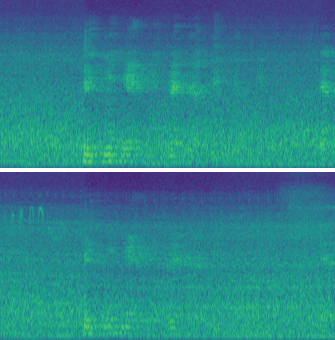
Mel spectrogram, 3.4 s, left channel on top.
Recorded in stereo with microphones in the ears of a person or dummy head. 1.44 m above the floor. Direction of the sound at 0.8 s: 10° left (ahead or behind).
